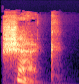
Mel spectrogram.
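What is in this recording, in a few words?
"shack", British English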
